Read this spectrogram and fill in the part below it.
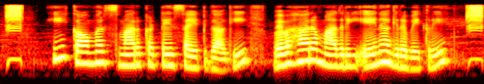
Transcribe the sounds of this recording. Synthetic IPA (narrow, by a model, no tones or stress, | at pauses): iːkaːmɐɾsmaːɾkɐʈːesɐjʈɡaːɡiʋjɛʋɐɦaːɾɐmaːd̪ɾiʔeːnaːɡiɾɐbeːkɾeː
